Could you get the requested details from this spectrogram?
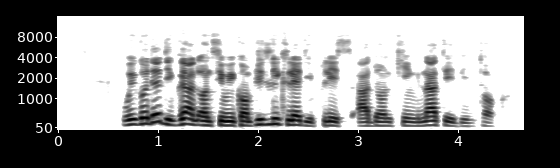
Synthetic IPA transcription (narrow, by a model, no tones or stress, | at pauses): wiɡodediɡɹãʊ̃ndɔ̃ntilwikɔ̃mplit̬liklidiplesadɔ̃nkʰĩŋɡnatebĩntʰɔk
